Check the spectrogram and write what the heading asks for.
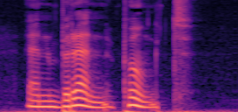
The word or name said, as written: brännpunkt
